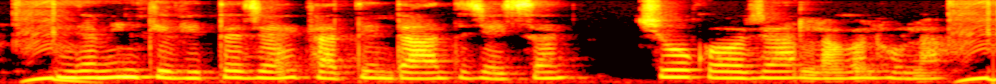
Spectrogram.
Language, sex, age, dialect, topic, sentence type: Bhojpuri, male, 18-24, Western, agriculture, statement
